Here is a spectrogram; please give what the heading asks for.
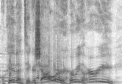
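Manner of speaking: high, urgent exasperation; worked-up, pleading impatience; impatient hurrying. Retold or imitated. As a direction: give in, then frantically rush them along. Hurrying wife as labour starts.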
